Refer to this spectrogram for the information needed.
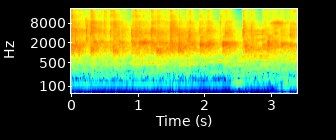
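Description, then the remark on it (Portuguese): Sustained, dense clapping from a large audience at an evening religious gathering, steady and loud for a few seconds with a faint low hum beneath. “Assim eu agradeço a oportunidade e as palmas que louvo nesta noite.”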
